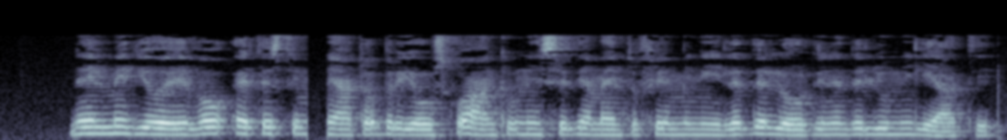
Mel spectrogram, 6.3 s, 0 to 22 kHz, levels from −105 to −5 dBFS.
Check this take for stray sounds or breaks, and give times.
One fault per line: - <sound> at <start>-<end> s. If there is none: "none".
- dropout at 1.9-2.0 s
